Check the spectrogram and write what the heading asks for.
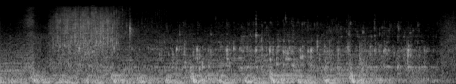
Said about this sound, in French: Je vous invite à aller dans la salle de bain et faire couler l'eau.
